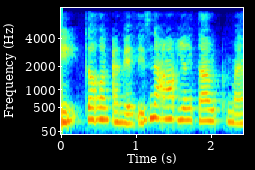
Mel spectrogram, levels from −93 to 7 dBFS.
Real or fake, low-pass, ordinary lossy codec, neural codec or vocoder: fake; 7.2 kHz; MP3, 48 kbps; codec, 16 kHz, 0.5 kbps, FunCodec, trained on LibriTTS, 25 frames a second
